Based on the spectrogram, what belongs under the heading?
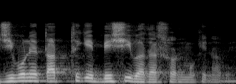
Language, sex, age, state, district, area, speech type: Bengali, male, 18-30, West Bengal, Jalpaiguri, rural, spontaneous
